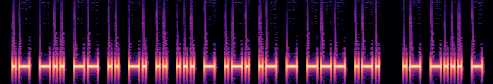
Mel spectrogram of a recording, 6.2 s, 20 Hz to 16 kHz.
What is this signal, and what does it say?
Morse code, heard as a keyed tone, about 28 wpm, 700 Hz. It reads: ADMINISTRATOR ABT
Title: Practice QSO - Exchange 3 - More Info - 28wpm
